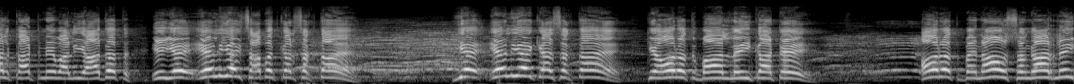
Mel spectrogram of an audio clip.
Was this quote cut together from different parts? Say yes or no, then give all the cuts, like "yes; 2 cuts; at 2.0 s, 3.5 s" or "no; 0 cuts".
no; 0 cuts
